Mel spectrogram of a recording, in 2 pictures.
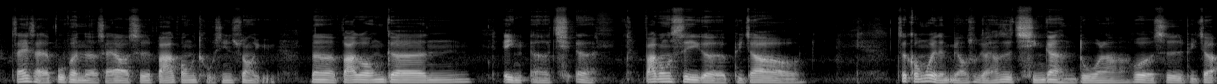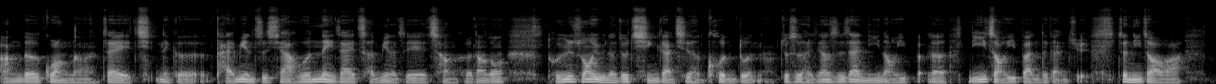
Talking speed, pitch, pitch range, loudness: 285 characters per minute, 100 Hz, 95-110 Hz, -25 LUFS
